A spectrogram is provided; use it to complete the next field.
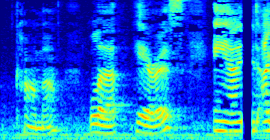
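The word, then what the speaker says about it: Kamala: found a fragrance called comma La Harris and I call it good comma good comma right for so we know not to mispronounce her name it's like a comma in a sentence comma Harris so um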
